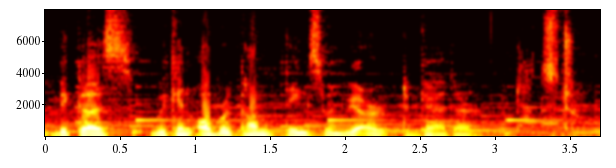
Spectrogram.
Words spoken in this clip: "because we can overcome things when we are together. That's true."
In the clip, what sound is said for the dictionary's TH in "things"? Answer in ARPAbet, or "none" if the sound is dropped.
T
